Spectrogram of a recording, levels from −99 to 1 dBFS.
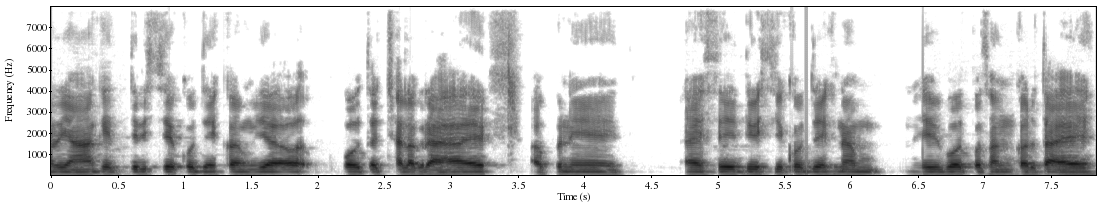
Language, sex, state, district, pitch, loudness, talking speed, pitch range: Hindi, male, Uttar Pradesh, Deoria, 105 Hz, -18 LUFS, 175 wpm, 100-105 Hz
